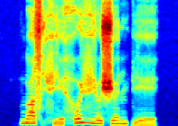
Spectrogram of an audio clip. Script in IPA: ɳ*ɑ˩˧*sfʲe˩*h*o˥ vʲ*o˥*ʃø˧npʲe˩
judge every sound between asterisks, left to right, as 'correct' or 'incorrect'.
incorrect, correct, incorrect

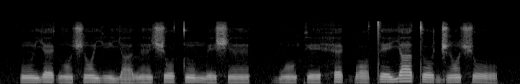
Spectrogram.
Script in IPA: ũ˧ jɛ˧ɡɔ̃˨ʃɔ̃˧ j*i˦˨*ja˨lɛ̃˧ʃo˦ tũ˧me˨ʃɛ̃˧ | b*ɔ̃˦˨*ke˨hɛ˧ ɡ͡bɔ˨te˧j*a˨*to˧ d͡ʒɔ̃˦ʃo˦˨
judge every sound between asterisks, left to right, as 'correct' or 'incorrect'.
incorrect, incorrect, incorrect

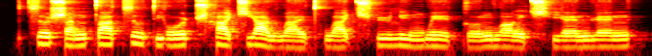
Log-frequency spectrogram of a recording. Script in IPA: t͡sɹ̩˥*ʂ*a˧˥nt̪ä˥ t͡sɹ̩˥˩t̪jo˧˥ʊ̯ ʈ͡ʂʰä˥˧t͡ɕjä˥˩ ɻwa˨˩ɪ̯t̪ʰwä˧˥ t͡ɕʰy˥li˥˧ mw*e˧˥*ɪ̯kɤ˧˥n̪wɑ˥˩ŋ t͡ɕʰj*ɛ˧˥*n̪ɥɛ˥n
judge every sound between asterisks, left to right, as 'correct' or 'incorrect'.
correct, incorrect, incorrect

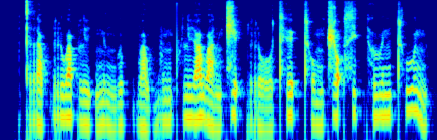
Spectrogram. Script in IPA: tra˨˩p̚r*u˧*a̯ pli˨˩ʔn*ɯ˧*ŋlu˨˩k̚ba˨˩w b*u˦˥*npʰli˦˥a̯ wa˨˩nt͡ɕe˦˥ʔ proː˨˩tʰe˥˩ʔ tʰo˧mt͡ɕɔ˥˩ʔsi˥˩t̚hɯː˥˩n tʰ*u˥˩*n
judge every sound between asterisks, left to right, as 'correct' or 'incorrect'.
correct, incorrect, incorrect, correct

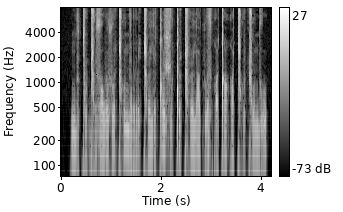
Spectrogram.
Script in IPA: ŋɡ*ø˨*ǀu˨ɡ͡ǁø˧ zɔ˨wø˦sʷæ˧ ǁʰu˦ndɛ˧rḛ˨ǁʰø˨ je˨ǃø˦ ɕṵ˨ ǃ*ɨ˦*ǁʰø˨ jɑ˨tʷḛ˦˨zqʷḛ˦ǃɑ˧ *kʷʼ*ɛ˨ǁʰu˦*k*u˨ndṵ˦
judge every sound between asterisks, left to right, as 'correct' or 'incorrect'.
incorrect, incorrect, incorrect, incorrect

